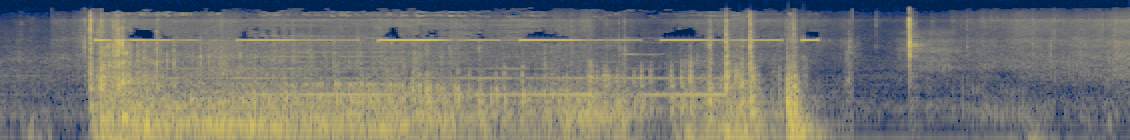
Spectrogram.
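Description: A car's electric window motor running for about five seconds with a steady whine, then a thump as it stops, and a short click a moment later.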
